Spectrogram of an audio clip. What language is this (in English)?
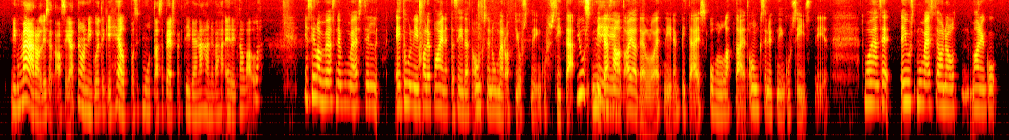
Finnish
